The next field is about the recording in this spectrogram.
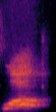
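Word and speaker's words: larb: as well it's called lap it's spelled l-a-a-b or l-a-a-r-b often but it's pronounced lap and it is a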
